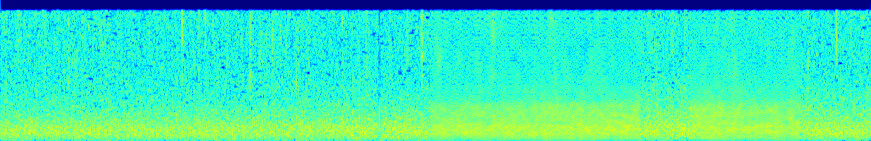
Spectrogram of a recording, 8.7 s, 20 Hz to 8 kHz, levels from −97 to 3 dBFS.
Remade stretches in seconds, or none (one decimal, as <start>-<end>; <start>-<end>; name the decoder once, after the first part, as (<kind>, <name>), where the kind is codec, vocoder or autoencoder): 4.3-6.4 (vocoder, Vocos); 6.9-8.0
